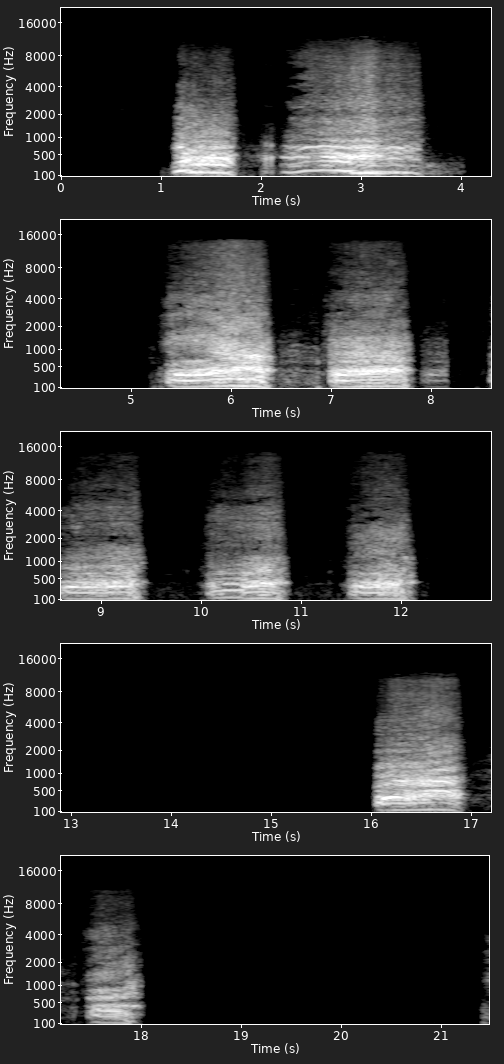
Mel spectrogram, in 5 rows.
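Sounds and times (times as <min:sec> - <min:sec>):
bear snarling and giving deep rumbling roars: 0:01.1 - 0:04.0, 0:05.2 - 0:12.2, 0:16.0 - 0:18.1.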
